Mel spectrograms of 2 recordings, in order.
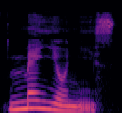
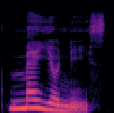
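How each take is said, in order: No difference in how they are said.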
